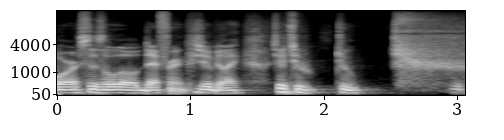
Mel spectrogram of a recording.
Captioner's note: vocalizes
